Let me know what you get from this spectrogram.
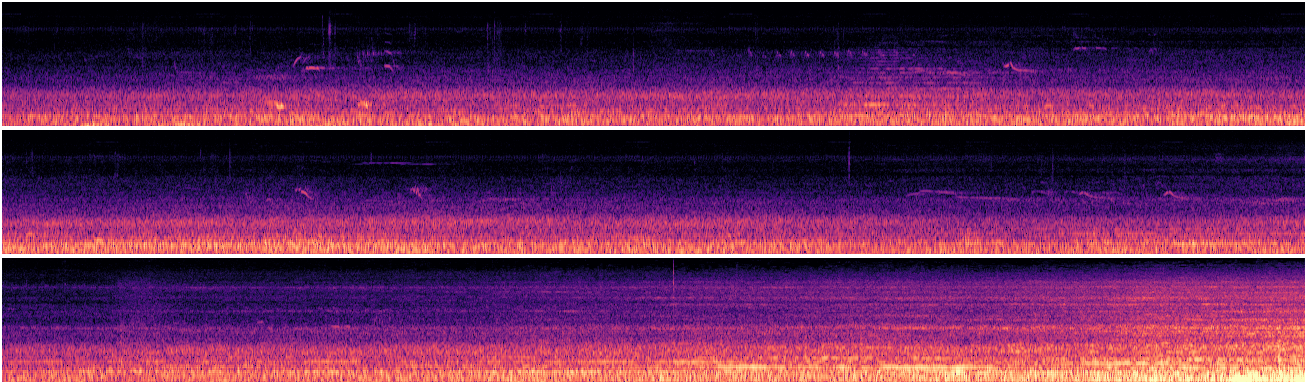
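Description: Great Western Railway Hitachi Intercity Express Train approaching along the platform, its running noise growing louder over the last several seconds as a hum and several steady tones rise out of it. A few faint chirps in the first half.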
